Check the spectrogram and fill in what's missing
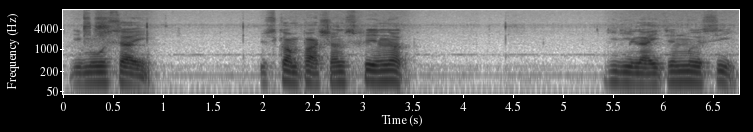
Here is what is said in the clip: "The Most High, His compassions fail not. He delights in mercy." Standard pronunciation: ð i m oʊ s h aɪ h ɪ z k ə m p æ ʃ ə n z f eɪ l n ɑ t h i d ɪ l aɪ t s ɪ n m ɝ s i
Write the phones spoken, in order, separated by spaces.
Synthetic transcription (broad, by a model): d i m oʊ s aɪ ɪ s k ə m p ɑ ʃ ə n s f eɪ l n ɑ t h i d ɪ l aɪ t ɪ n m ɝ s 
